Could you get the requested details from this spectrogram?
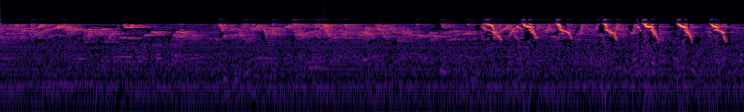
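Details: Competing greater green leafbird at a singing competition, first class. Overlapping chatter from many birds, then a clear run of loud, downslurred whistles about twice per second near the end.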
